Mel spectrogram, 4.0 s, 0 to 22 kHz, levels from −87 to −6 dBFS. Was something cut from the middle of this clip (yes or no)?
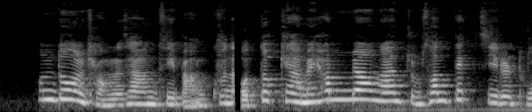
yes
